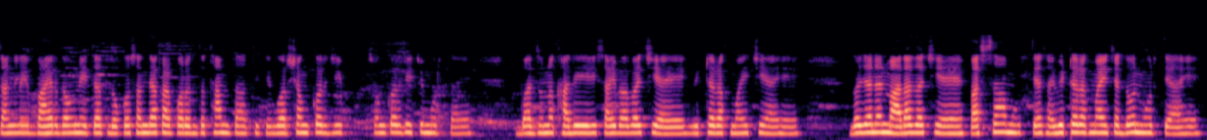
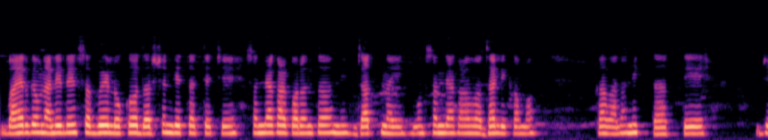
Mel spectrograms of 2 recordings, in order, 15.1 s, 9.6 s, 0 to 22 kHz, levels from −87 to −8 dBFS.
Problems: constant background noise, continuous background conversations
